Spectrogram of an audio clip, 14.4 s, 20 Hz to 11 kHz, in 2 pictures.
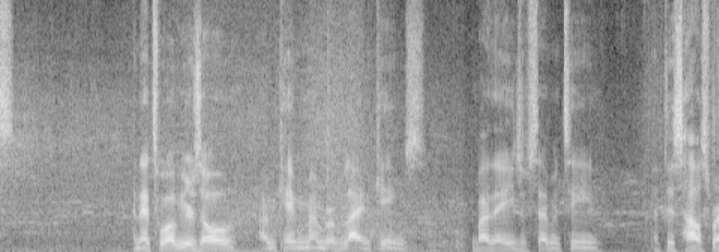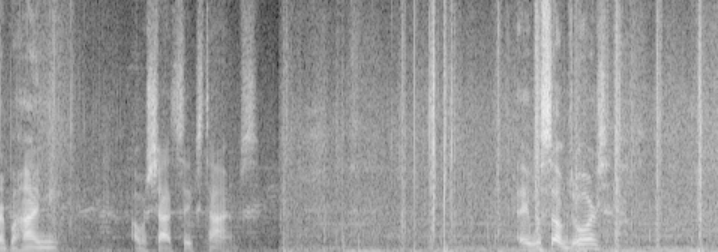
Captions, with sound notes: and at 12 years old I became a member of Latin Kings. By the age of 17, at this house right behind me, I was shot six times. (footsteps) Hey, what's up, George?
